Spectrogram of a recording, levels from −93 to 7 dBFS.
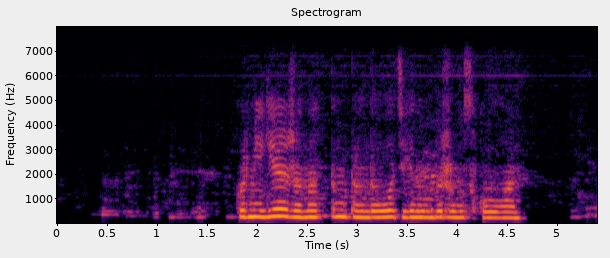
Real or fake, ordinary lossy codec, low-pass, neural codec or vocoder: real; Opus, 32 kbps; 7.2 kHz; none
